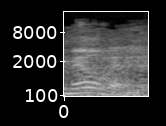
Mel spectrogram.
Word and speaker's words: Melbourne: She taught me how to say Melbourne.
